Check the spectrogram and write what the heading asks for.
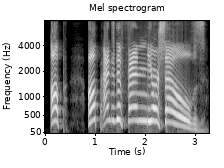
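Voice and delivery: high, loud rallying shout; alarm cry. A narrator's reading. Paul Revere's call as the farmers hear it, shouted alarm. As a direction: call it out urgently, stretching the ending. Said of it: "they understood the cry".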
